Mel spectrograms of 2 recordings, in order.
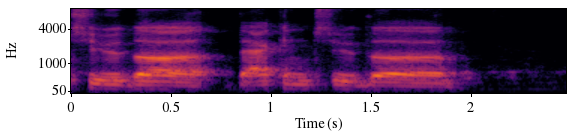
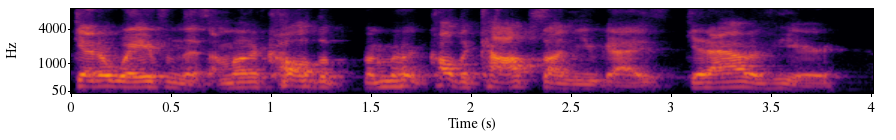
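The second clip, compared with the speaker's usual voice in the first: heated, high-pitched, angry yell; 5 semitones higher, 3 dB louder than usual. Voicing a man who is yelling at you guys: yelling. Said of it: "He just he's yelling at you guys like".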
